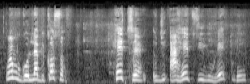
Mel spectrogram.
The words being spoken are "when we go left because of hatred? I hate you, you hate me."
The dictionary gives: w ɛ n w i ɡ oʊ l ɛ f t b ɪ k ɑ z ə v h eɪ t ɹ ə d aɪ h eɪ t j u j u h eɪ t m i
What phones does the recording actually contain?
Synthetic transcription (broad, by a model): w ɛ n w i ɡ oʊ l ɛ b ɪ k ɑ s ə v h eɪ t ə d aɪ h eɪ t j u j u h eɪ t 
